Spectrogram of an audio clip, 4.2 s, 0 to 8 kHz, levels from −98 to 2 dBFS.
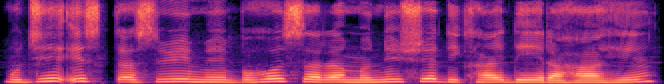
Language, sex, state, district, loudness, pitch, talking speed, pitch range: Hindi, female, Arunachal Pradesh, Lower Dibang Valley, -15 LUFS, 225 Hz, 160 wpm, 215-255 Hz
